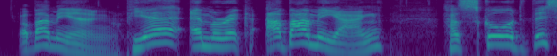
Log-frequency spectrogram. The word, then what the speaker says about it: Aubameyang: Pierre-Emerick Aubameyang said correctly. Not how you pronounce How his do name. you say it? Aubameyang.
